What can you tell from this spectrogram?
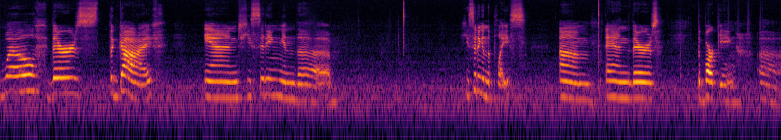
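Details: Demonstration of anomic aphasia, an acquired, mild, fluent aphasia, during a picture description task, with word-finding errors, filler words and talking around the word, comprehension relatively intact; anomic aphasia.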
